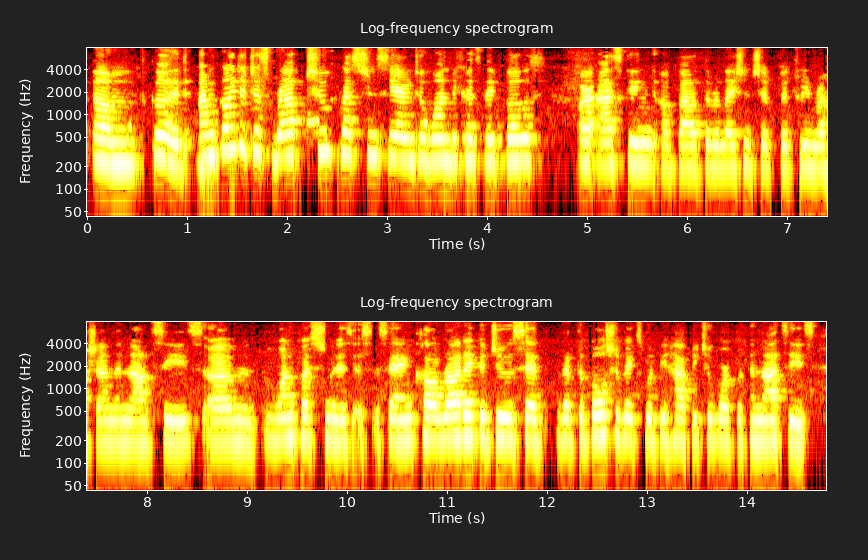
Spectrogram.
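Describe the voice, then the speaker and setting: A woman's voice: medium pitch, fairly even intonation, normal speed, poor audio. A woman moderating a book talk, politely reading audience questions aloud to the guest.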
